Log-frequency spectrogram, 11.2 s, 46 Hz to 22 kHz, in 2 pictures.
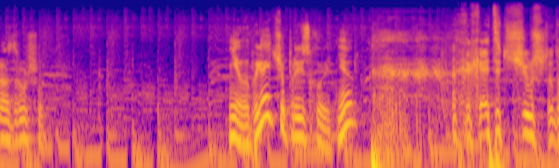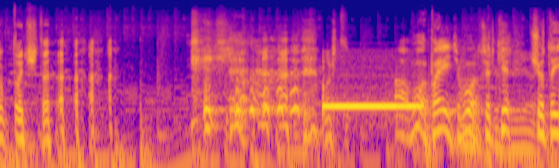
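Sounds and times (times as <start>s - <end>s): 
speech: 0.0s - 0.6s, 2.3s - 6.8s, 7.6s - 11.1s
person laughing: 3.7s - 4.9s, 5.8s - 6.9s, 7.5s - 9.0s
loud steady telephone tone: 8.8s - 9.9s.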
